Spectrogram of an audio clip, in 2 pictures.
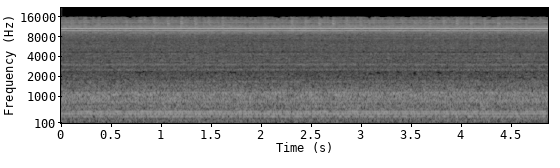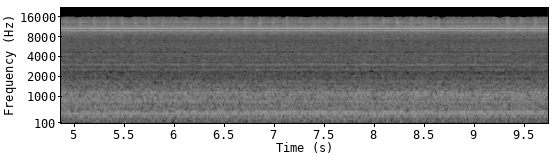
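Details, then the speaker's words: Hoover H-wash 300 Plus washing machine, empty spin-only cycle at 600 rpm: steady high-pitched whine over the spin rush, owner noticed pulsing start on reaching 600 and is unsure if normal; worn drum bearings possible but unconfirmed. "Is it me or did that start pulsing at the start of the spin? When I got to 600, it started pulsing."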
